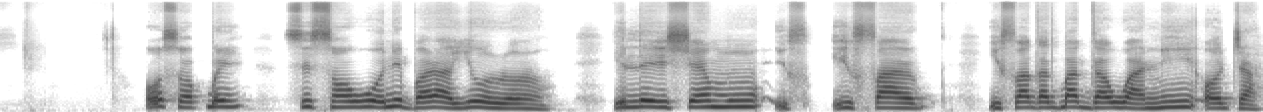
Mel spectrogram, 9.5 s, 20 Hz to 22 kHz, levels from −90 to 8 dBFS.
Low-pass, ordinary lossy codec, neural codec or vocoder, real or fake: none; none; autoencoder, 48 kHz, 32 numbers a frame, DAC-VAE, trained on Japanese speech; fake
